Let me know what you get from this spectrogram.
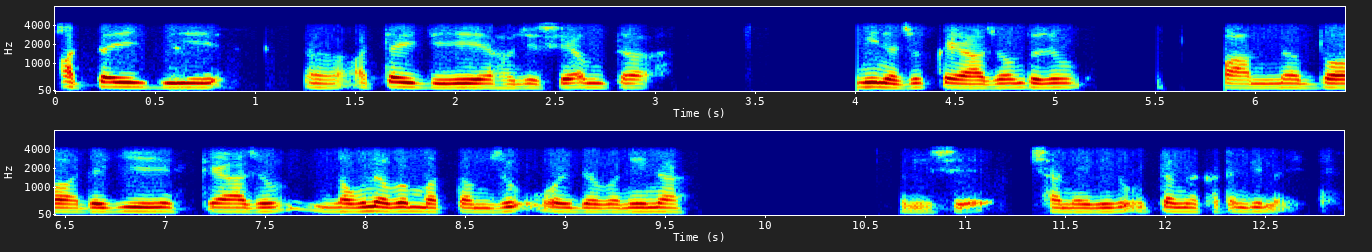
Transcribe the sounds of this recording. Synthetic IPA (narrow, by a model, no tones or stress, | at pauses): ɐtɐjdi | ɐ̰tɐjdiɦɐwzik̚seɐmtɐ | minɐzukɐjazuɐmtɐzu | pamnɐbɐːdɐɡikɐjazulɐwnɐbɐmɐtɐmzuojdɐβɐninɐ | hɐwzḭk̚se | sʰanɐjɾiɡɐ̰ṵtːɐŋnɐkʰatʰaŋdila̰jt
